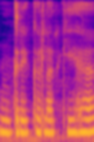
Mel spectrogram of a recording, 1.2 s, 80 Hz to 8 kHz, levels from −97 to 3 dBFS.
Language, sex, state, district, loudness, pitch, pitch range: Marwari, female, Rajasthan, Nagaur, -17 LUFS, 225 Hz, 220-230 Hz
